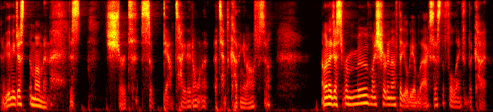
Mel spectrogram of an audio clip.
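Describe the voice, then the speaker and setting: A man playing a weary, wry fantasy warrior in an ASMR roleplay, speaking in measured, formal phrases with dry teasing. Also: medium pitch, expressive, gravelly. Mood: calm, wry. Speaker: ASMR voice actor. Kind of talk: ASMR fantasy roleplay, one-sided dialogue.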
